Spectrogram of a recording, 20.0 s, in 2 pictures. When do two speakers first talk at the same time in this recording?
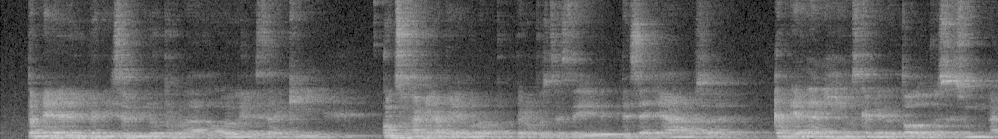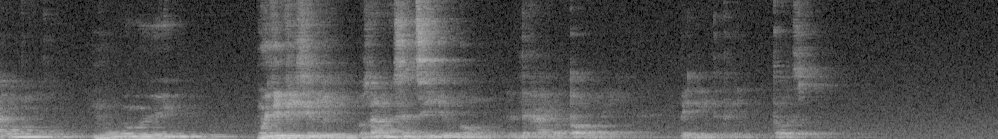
none

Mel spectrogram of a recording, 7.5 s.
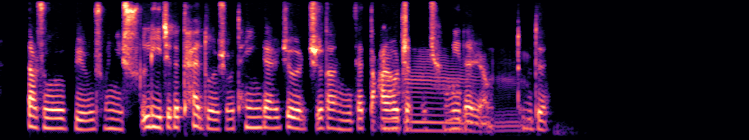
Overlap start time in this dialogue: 3.8 s

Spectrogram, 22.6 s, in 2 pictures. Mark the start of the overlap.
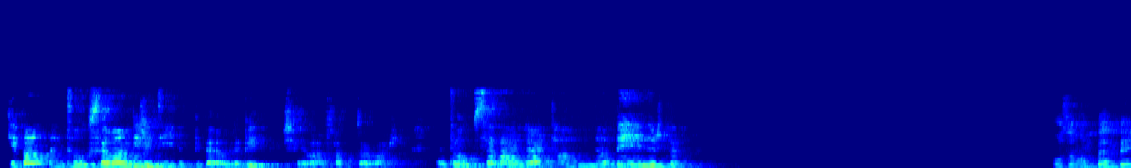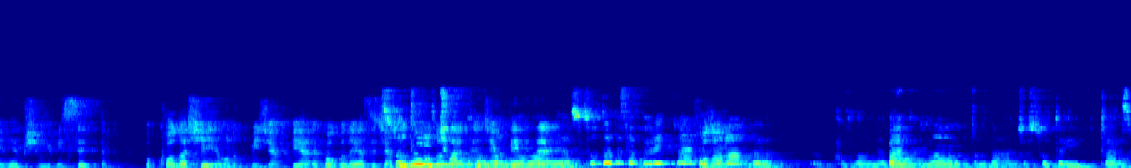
15.1 s

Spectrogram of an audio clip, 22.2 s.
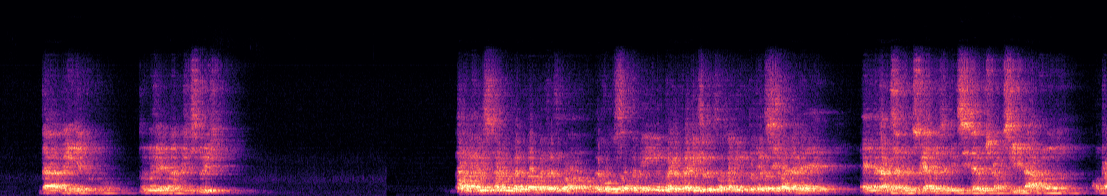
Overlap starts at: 14.7 s

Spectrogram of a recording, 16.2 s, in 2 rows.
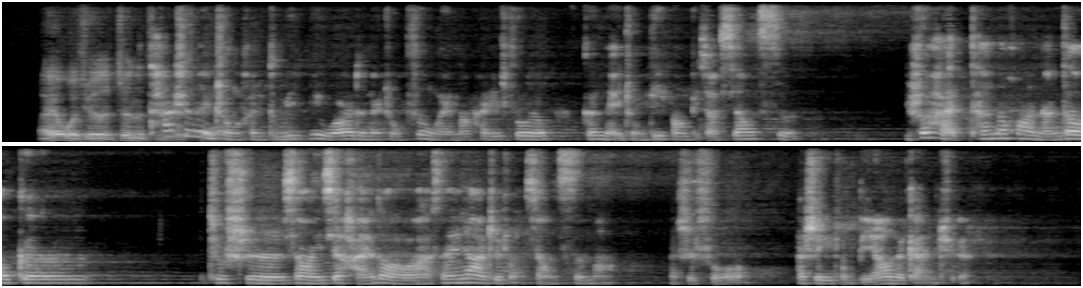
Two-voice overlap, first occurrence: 1.0 s

